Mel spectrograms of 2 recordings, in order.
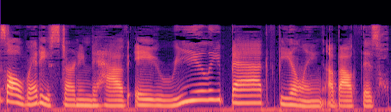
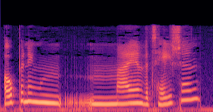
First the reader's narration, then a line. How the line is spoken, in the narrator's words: stammered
